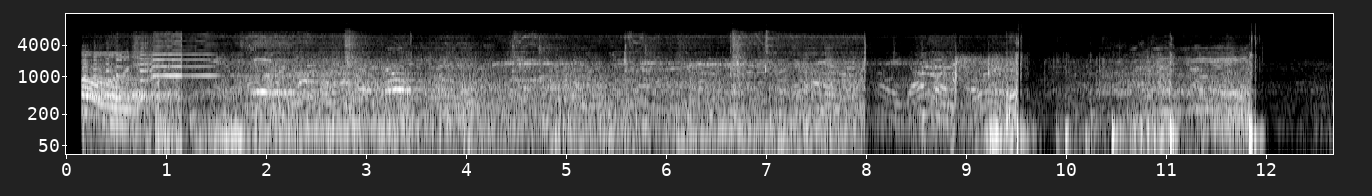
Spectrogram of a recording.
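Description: Busy competition hall: many voices talking at once with music playing under them, and a short steady electronic tone about a second in. The din drops and turns patchy after about eight seconds.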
